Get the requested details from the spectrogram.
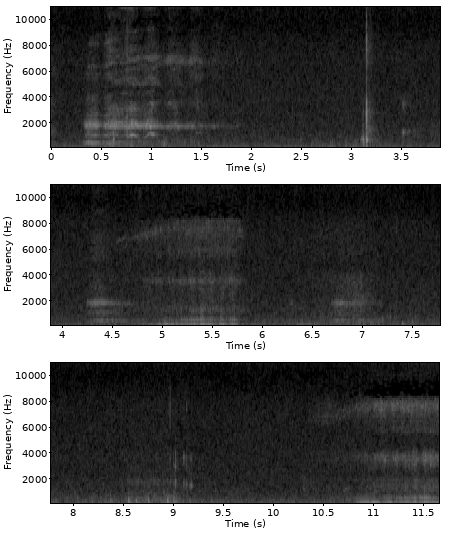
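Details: A dog crashed out asleep on the couch after a long walk makes soft, raspy snoring noises with its breaths, separated by quiet pauses, over faint room noise.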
